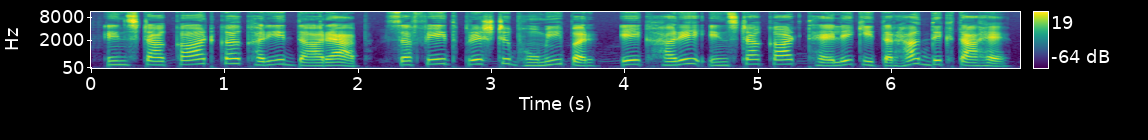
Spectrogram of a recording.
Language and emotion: Hindi, neutral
